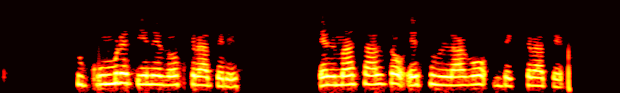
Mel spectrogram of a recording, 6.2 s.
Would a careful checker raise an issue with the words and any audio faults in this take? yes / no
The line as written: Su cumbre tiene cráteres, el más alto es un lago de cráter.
yes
